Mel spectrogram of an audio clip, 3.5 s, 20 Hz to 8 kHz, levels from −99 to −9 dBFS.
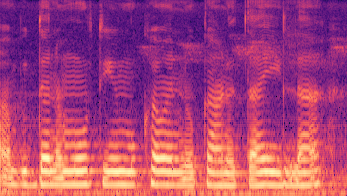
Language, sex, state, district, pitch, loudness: Kannada, female, Karnataka, Bidar, 195 Hz, -15 LUFS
